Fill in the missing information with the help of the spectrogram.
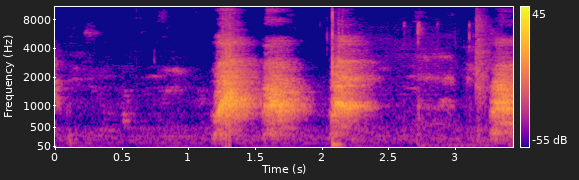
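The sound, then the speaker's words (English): A dog barks loudly at the front door, four sharp barks in quick succession with a brief pause before the last one, against an otherwise quiet background. “He's seen a ghost at the front door.”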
